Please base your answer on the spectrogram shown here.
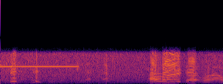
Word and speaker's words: Mississippi: Notice I know how to say Mississippi. Not an extra syllable, man. Mississippi.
